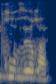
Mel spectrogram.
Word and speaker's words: prouvera: Il prouvera. Il prouvera, en fait, on ne prononce pas le E, on l'écrit, donc il Prouvera.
